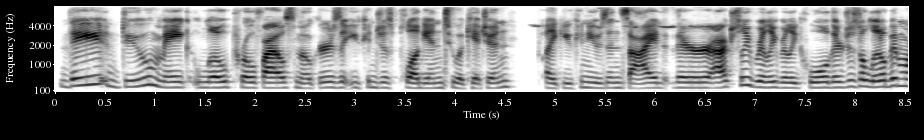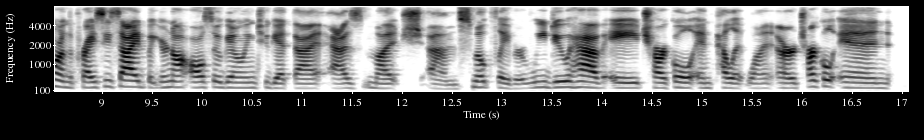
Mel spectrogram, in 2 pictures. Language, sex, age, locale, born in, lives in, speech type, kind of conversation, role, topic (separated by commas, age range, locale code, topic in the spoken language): English, female, 30-34, en-US, United States, United States, conversation, unstructured, none, What snacks and rituals do you consider essential for a great movie night?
